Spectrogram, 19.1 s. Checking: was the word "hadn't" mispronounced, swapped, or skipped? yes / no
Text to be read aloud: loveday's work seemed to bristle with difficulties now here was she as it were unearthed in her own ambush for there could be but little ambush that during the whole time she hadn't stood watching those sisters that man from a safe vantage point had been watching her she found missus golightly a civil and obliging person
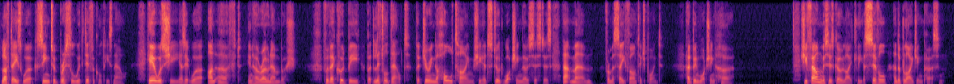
yes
